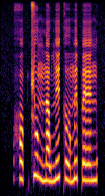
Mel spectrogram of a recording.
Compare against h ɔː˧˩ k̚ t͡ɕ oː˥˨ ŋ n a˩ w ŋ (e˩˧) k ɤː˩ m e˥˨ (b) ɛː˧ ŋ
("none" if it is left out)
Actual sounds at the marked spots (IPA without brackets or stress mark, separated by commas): e˧˥, p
